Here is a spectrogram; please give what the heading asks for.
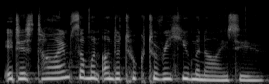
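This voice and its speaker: A woman playing a young, devoted and gently teasing gothic heroine in an audio drama, with composed, formal, old-fashioned phrasing. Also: sits high, brisk. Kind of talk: audio drama acting and first-person narration. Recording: long hall-like reverb.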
